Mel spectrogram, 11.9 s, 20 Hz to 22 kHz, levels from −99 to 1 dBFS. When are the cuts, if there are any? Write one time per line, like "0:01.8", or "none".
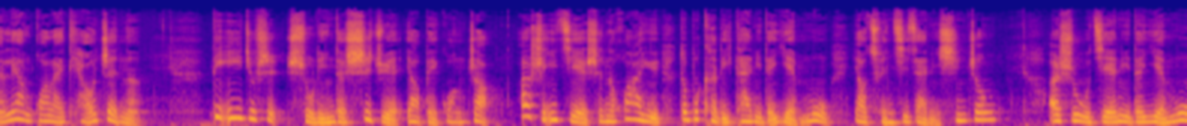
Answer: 0:05.1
